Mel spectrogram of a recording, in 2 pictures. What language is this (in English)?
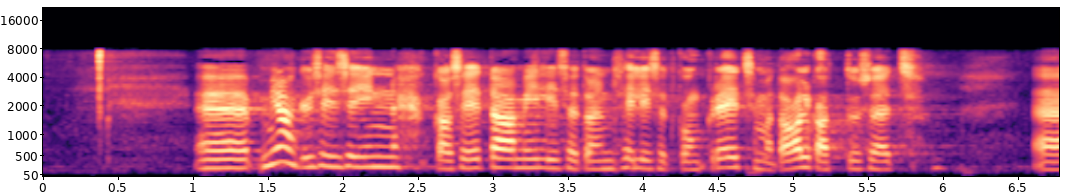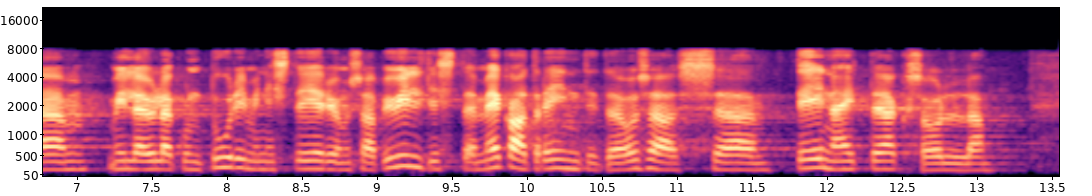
Estonian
